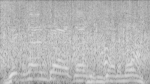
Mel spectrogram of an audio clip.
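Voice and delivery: high, loud showbiz announcement; mock announcer. Host ribs guest over his bad accent, mock announcer. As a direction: proclaim it like introducing a star act.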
